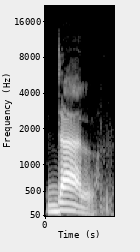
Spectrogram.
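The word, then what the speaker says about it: دال: This letter is pronounced when the tip of the tongue touches the base of the upper two front teeth.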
